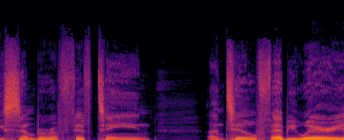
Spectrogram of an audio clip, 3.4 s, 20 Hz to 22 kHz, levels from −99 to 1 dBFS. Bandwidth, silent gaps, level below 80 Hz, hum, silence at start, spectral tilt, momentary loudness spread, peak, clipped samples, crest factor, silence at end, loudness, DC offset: 16 kHz; none; -64 dBFS; none; 0 s; -5 dB/octave; 15 LU; -16 dBFS; under 0.1%; 18 dB; 0 s; -34 LUFS; under 0.1%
